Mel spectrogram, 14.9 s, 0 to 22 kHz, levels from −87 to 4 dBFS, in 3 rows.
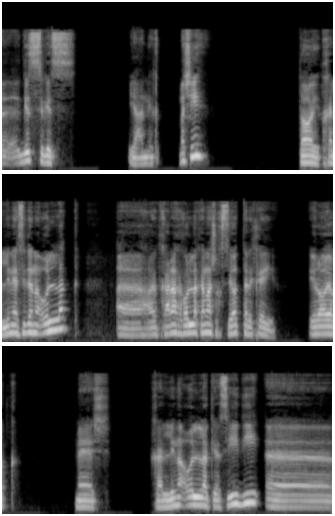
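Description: No faults detected anywhere in this speech recording.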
